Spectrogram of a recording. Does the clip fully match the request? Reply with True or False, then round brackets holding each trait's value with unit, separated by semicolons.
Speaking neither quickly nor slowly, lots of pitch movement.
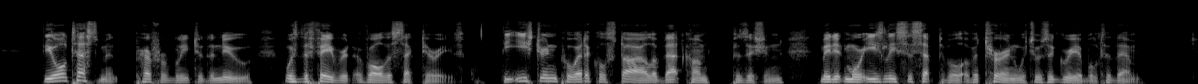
False (170 wpm; 4.9 semitones)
